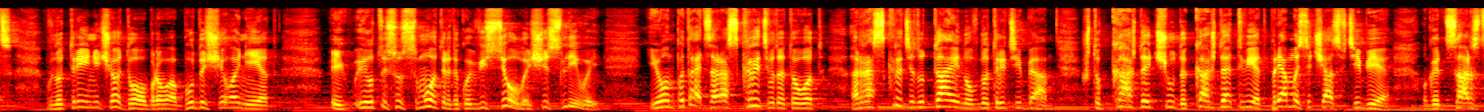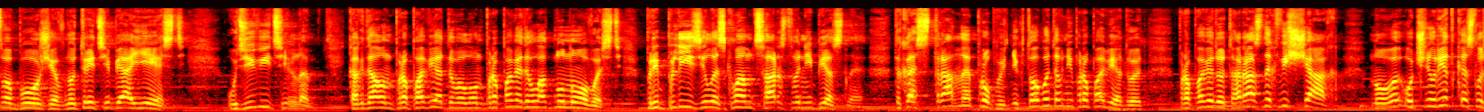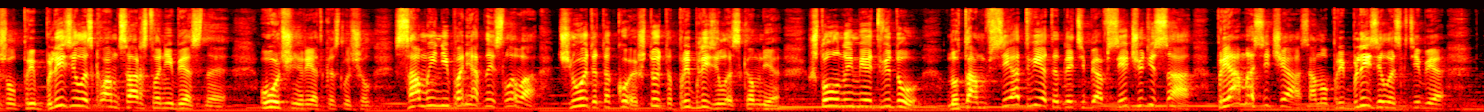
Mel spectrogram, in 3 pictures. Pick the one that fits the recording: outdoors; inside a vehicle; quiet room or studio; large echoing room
large echoing room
